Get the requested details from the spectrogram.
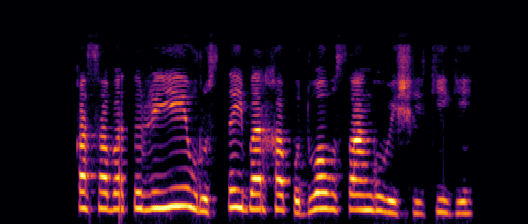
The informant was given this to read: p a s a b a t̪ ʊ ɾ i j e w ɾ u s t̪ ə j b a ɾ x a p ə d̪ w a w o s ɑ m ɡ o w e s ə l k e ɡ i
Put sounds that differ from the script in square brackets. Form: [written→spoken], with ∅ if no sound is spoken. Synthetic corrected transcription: [p→q] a s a b a t̪ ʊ ɾ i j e w ɾ u s t̪ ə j b a ɾ x a p ə d̪ w a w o s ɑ [m→ŋ] ɡ o w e [s→ʃ] ə l k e ɡ i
